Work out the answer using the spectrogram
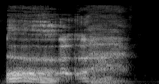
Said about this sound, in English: Okay, can you not burp? What? Stop burping.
